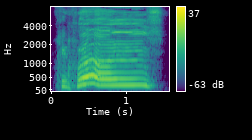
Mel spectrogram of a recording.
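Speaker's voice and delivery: loud, muffled, drawn-out word; muffled mumble. Acted. Daddy Pig surprising Mummy, mumbling loudly. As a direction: push it out through a mumble. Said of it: "mumbled Daddy Pig".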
